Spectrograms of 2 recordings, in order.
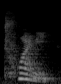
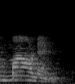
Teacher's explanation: Vous avez le T qui n'a pas été prononcé et c'est le N qui prend le dessus.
